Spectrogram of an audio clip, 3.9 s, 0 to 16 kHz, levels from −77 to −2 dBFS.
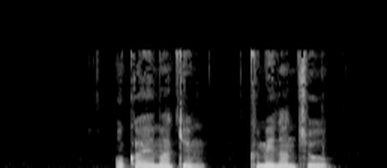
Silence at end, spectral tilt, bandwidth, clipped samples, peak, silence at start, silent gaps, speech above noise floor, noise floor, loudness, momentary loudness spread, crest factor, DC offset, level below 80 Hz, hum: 0.55 s; -6 dB/octave; 11.5 kHz; under 0.1%; -6 dBFS; 1.15 s; none; 53 dB; -73 dBFS; -22 LUFS; 12 LU; 18 dB; under 0.1%; -56 dBFS; none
